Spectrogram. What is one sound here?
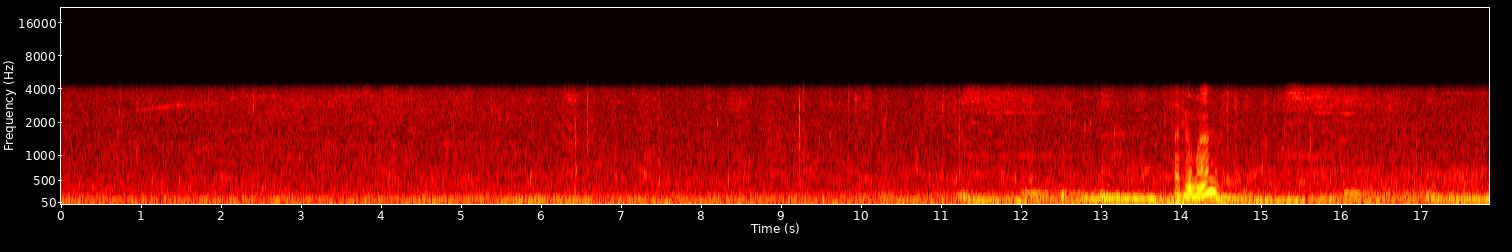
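A dog licks and chews watermelon wetly.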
